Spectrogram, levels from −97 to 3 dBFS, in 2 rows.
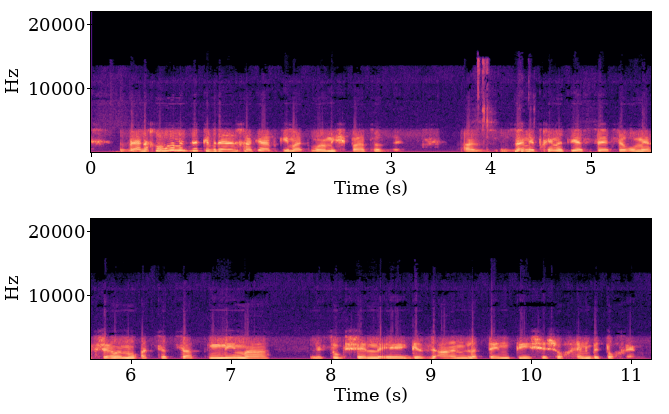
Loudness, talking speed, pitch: -15 LUFS, 135 wpm, 140 Hz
